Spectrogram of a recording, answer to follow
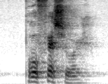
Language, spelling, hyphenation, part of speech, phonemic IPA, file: Dutch, professor, pro‧fes‧sor, noun, /ˌproːˈfɛ.sɔr/, Nl-professor.ogg
- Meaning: professor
